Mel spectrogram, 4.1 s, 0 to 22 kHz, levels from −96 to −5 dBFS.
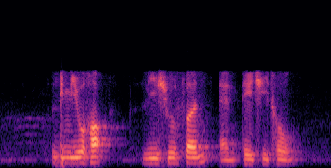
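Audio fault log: Throughout, Speex codec: the speech sounds plainly coded, with a hoarse, noisy grain over the voice. At a rate near 11 kbps this CELP coder has few bits left for the excitation signal, so the fine structure between pitch pulses is replaced by coarse, noise-like approximation. The result is speech that loses its natural texture and clarity.
0.69 to 0.88 s and 2.23 to 2.32 s, VoIP packet loss concealed by the speech codec: two gaps where the voice is stretched out by the decoder and fades. The first lasts about 60 ms of lost audio, the second about 40 ms, which fits three and two lost 20 ms frames. The decoder repeats its last pitch and spectral shape while lowering the gain, and because each frame depends on the previous one, the voice stays thin briefly after the gap.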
